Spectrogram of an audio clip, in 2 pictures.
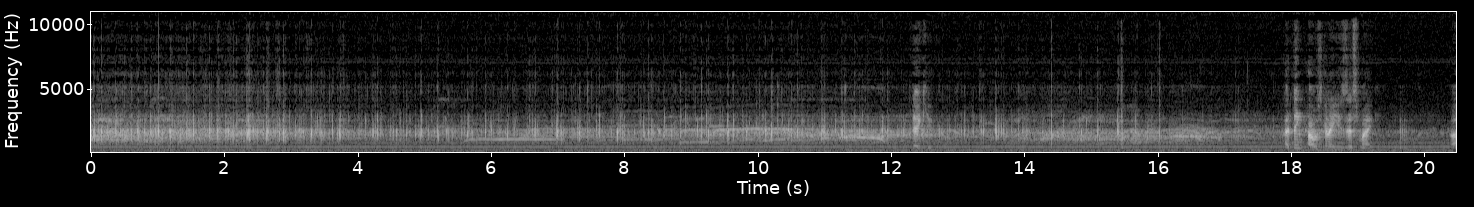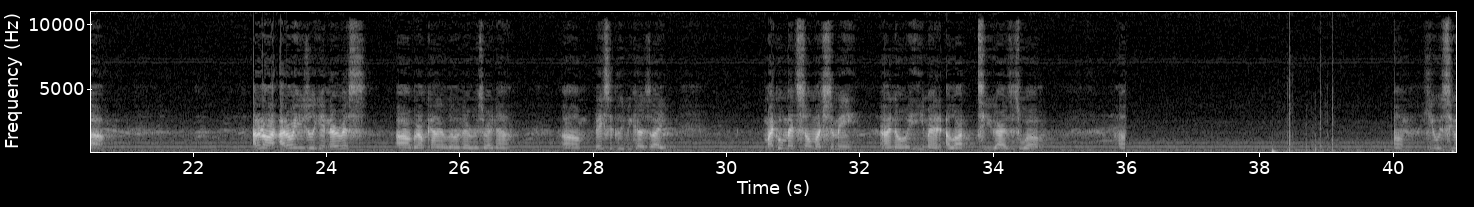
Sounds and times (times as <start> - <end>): Male speech, man speaking: 12.3 - 12.6, 17.9 - 19.3, 20.4 - 20.7, 22.9 - 26.8, 27.6 - 29.2, 30.6 - 34.8, 40.0 - 40.9.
